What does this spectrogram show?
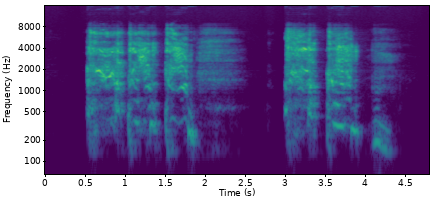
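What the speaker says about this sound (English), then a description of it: "Excuse me, I had to cough." Two separate coughing fits, each a quick run of three harsh, throaty coughs, close by with a short quiet gap between them.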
